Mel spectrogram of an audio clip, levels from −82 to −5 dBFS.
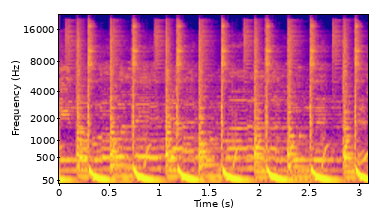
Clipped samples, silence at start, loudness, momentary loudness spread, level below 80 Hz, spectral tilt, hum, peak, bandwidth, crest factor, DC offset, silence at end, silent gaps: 1%; 0 s; -8 LUFS; 1 LU; -14 dBFS; -4.5 dB/octave; none; 0 dBFS; over 20 kHz; 8 dB; under 0.1%; 0 s; none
